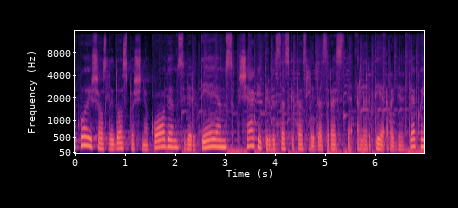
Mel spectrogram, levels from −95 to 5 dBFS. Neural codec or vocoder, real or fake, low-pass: none; real; 14.4 kHz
